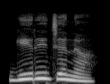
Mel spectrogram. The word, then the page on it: ಗಿರಿಜನ: giri jana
